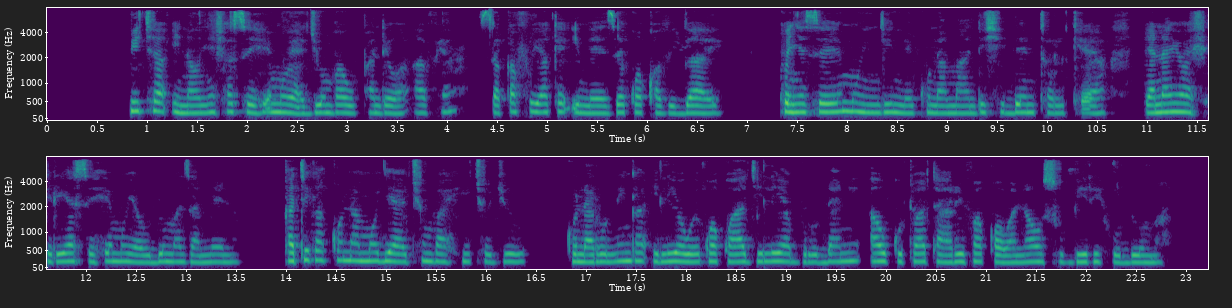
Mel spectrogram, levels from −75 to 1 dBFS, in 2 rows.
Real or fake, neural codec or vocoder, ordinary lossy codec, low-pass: real; none; AAC, 32 kbps; 7.2 kHz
